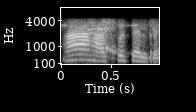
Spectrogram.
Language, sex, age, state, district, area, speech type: Kannada, female, 60+, Karnataka, Belgaum, rural, conversation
